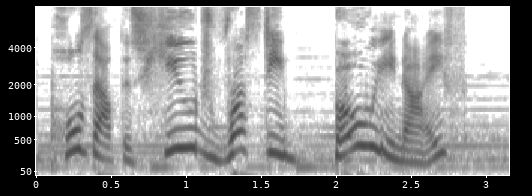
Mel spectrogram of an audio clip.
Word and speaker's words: Bowie: no warning, he pulls out this huge rusty Bowie knife. It's actually pronounced Buoie. What? No, it's like the last name like David Bowie. Different last name. Buoy.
